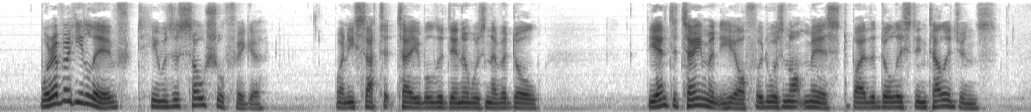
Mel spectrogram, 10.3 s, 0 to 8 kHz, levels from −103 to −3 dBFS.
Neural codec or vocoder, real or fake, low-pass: none; real; 7.2 kHz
